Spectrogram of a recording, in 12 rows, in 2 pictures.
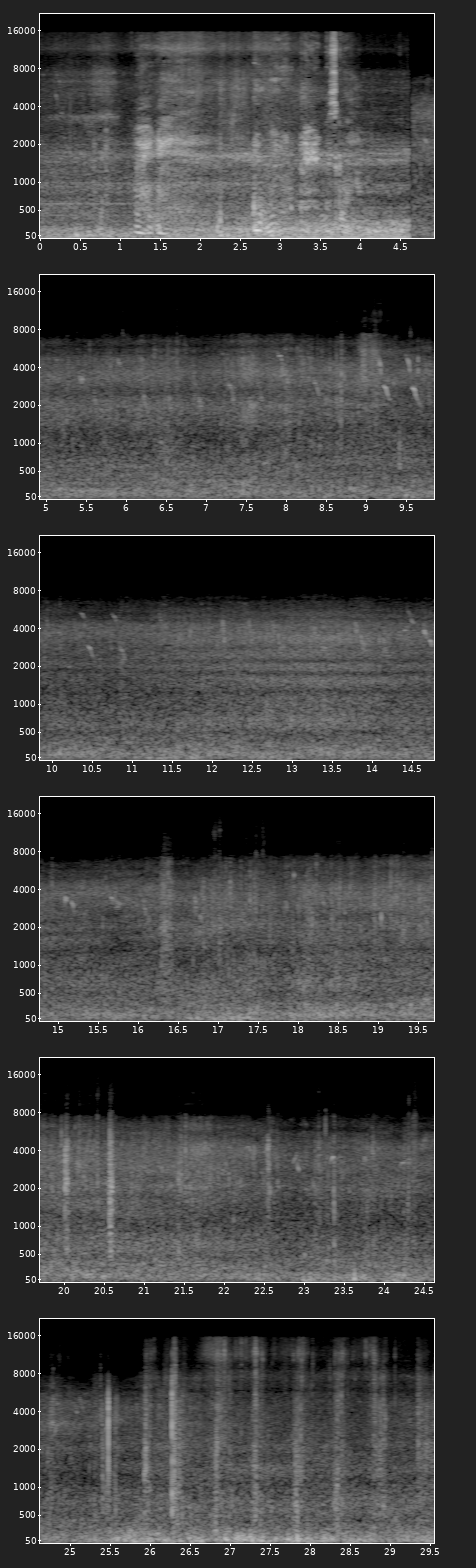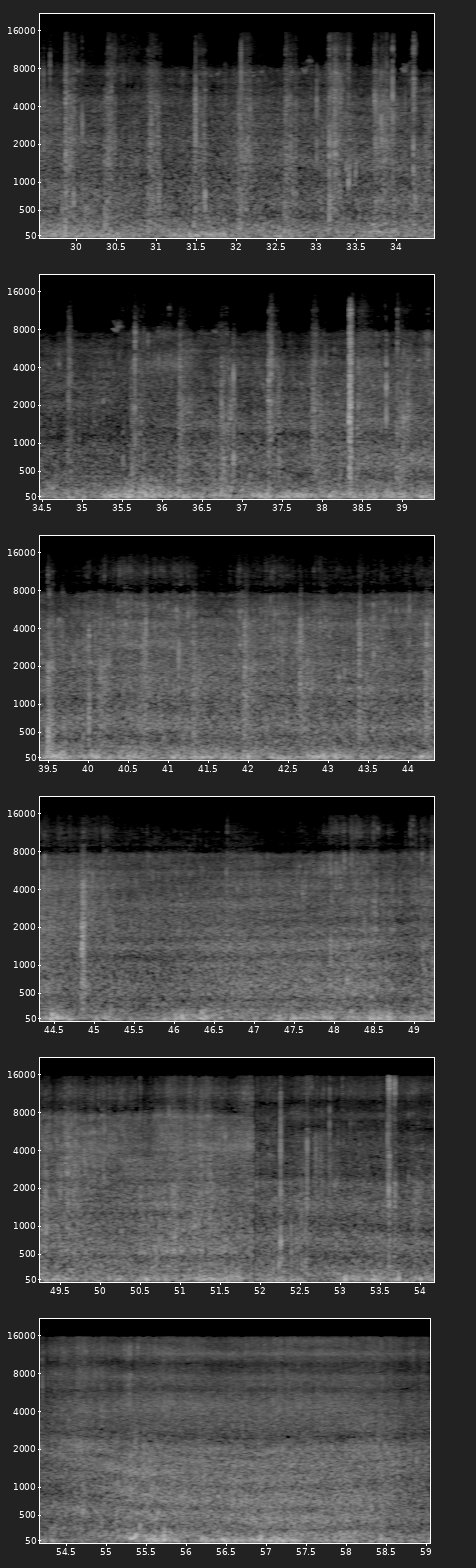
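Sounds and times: outdoor noise: 0.0s - 7.6s
wind rumble on microphone: 23.1s - 59.0s
footsteps on coarse sand and shells: 24.3s - 45.1s.

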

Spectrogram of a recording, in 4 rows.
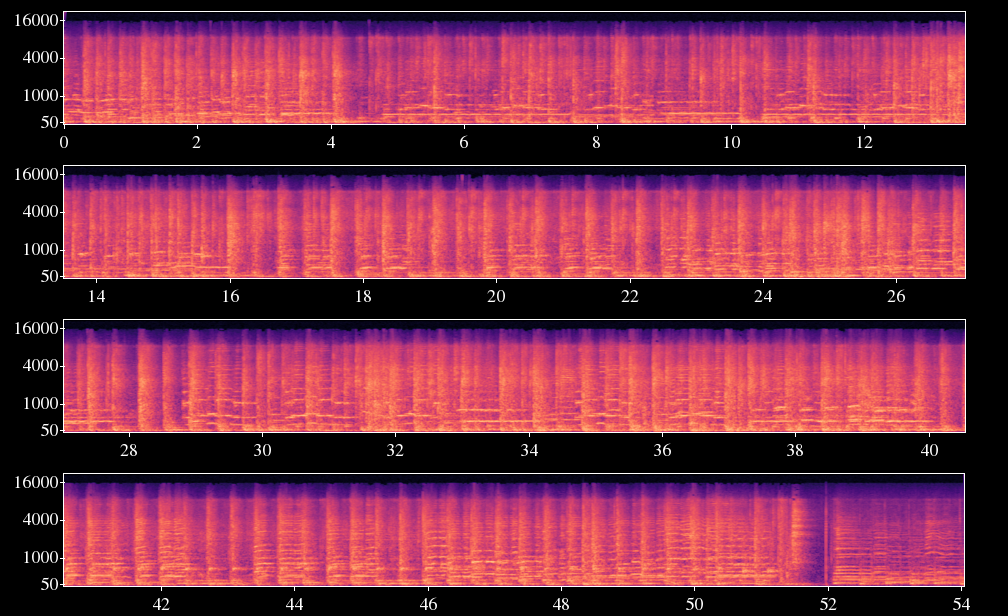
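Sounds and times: tap dancing on hard floor: 0.0s - 52.1s
jazz orchestra horns: 16.7s - 18.9s, 22.5s - 27.3s, 28.8s - 51.2s, 52.1s - 54.0s.

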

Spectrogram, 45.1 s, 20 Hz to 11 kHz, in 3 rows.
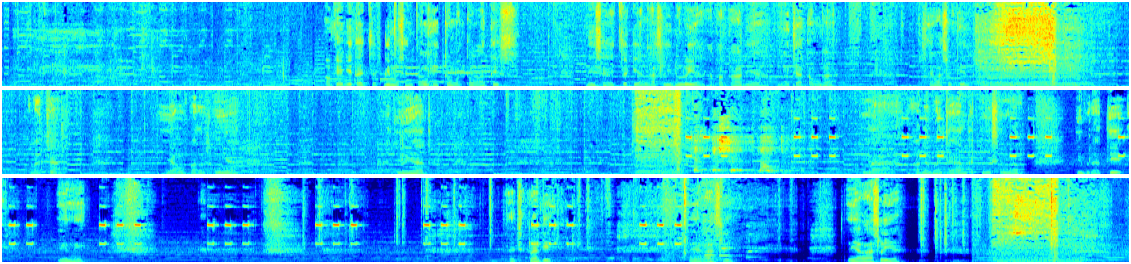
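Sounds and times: banknote counter hissing whir: 13.0s - 14.6s, 23.4s - 24.2s, 43.2s - 44.7s.

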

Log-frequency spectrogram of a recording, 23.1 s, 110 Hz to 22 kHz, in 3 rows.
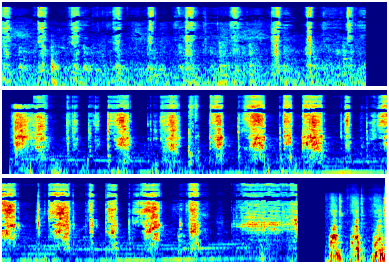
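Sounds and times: trowel scraping cement on wall: 0.0s - 7.3s, 7.9s - 21.4s.

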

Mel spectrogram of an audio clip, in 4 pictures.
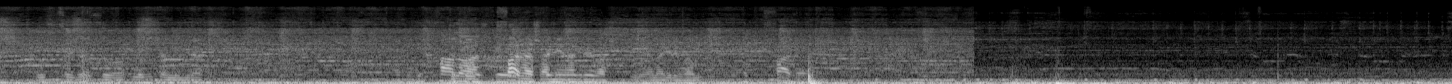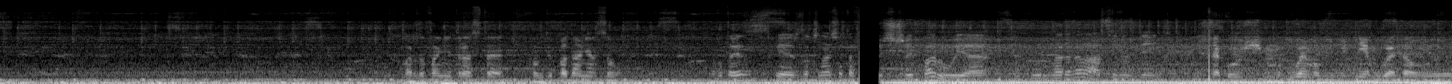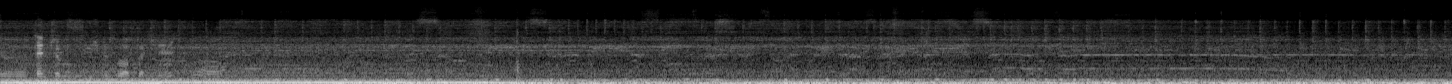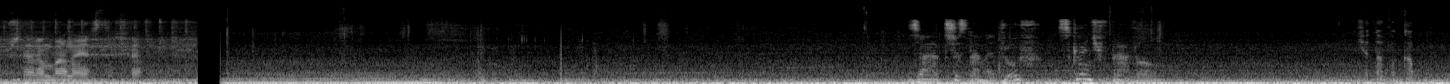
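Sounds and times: music: 0.0s - 45.6s
voices: 0.0s - 45.6s, 57.1s - 58.0s
car road and engine rumble: 0.0s - 58.0s.

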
